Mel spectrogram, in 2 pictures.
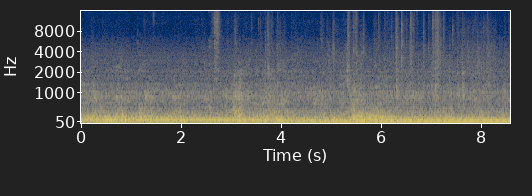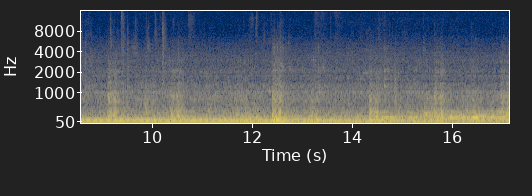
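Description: Kintetsu 80000 series Hinotori electric limited express running at speed, heard from inside the car: a steady low rumble and hum from the wheels and running gear, with occasional short clacks from the track.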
